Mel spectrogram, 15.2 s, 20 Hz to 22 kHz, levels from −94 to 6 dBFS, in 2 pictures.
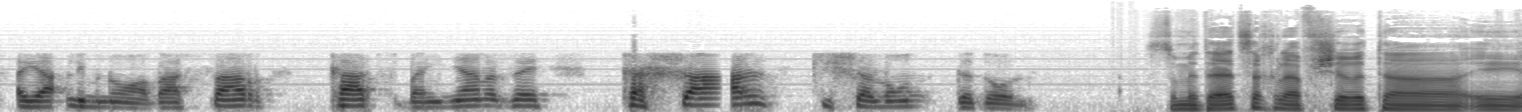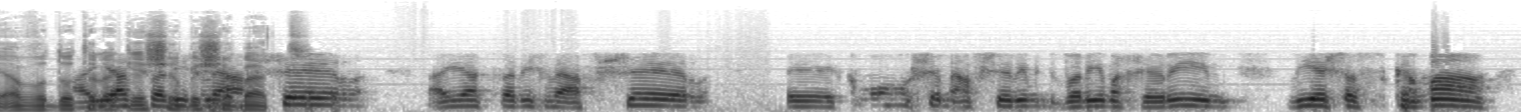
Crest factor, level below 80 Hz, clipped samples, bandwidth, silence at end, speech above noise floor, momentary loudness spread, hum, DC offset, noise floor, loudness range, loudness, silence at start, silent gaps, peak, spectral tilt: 18 dB; -50 dBFS; under 0.1%; 13 kHz; 0.15 s; 39 dB; 12 LU; none; under 0.1%; -57 dBFS; 5 LU; -18 LUFS; 0.1 s; none; 0 dBFS; -6.5 dB/octave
